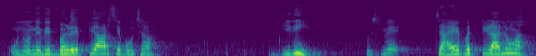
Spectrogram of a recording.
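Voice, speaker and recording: A man's voice: sits high, mellow. A young man performing a stand-up comedy set, telling a story and acting out the dialogue.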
